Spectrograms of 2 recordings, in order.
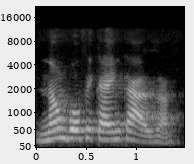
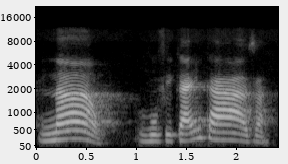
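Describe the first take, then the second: First: It runs on with no pause after 'não'. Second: There is a short pause after 'não'. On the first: I will not stay at home. The speaker calls it wrong. "se não tivesse a vírgula, ficaria assim" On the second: No, I will stay at home. The speaker calls it right. "como inseriu a vírgula"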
